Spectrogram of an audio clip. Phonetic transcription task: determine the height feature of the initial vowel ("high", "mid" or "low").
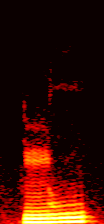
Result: high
